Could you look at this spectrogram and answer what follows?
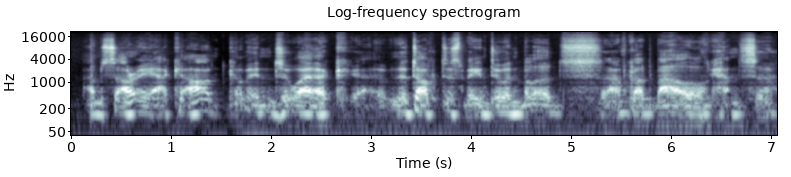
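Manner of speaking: soft, put-on sick-sounding voice. Mocking how people ring in sick to work, in a fake sick voice. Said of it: "just literally putting on the voice, you know, like when you ring in sick".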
